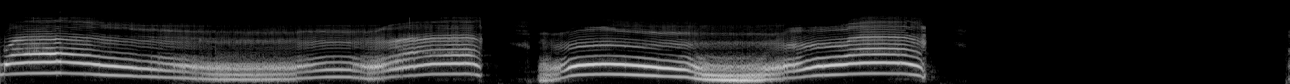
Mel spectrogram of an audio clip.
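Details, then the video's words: Cat in the late night during a chase after a mouse: two long, wavering yowls of about four seconds each, sliding down and back up in pitch, followed by silence. "tiếng mèo đuổi chuột trong đêm khuya"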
